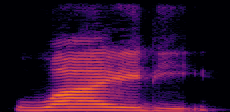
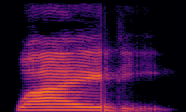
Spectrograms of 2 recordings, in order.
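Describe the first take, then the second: No difference in how they are said.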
